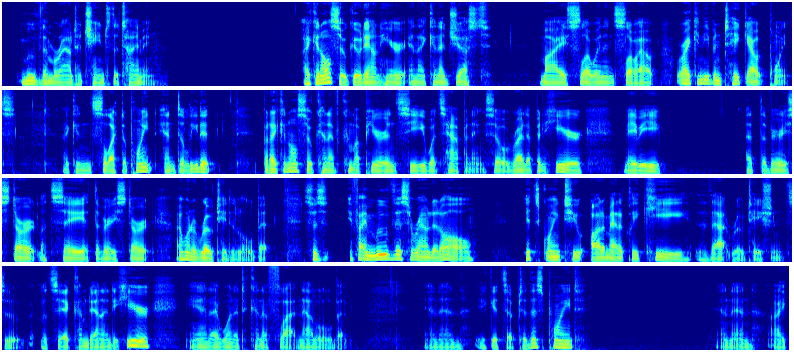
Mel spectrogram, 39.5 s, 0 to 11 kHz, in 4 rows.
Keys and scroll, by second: 10.2 BackSpace.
